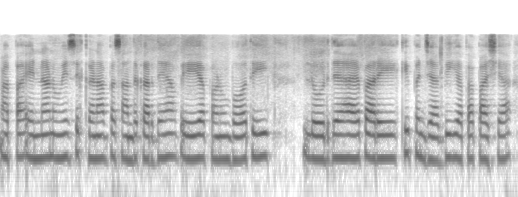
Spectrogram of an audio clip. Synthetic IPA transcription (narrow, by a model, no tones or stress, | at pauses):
aːpãːɪnːãːnũːẽːsɪkʰːɳãːpəsənd̪kəɾd̪eːɦãːeːaːpãːnũːbɔːt̪ɦiː | loːɽd̪eːɦaepaːɾeːkɪpəɲd͡ʒaːbiːaːpãːpaːʃaː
